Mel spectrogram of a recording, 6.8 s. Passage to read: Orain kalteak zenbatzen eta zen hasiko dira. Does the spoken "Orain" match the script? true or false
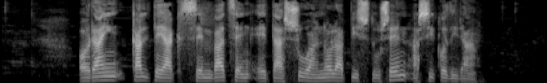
true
